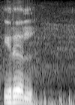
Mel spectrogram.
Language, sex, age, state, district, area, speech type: Santali, male, 18-30, Jharkhand, Seraikela Kharsawan, rural, read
